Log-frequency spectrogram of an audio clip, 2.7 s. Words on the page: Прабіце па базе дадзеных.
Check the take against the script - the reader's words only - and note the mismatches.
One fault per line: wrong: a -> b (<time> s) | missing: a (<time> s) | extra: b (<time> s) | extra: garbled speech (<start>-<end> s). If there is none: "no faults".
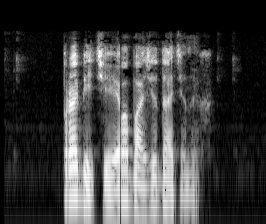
no faults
